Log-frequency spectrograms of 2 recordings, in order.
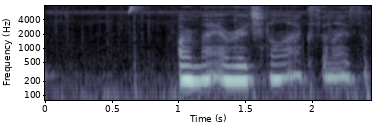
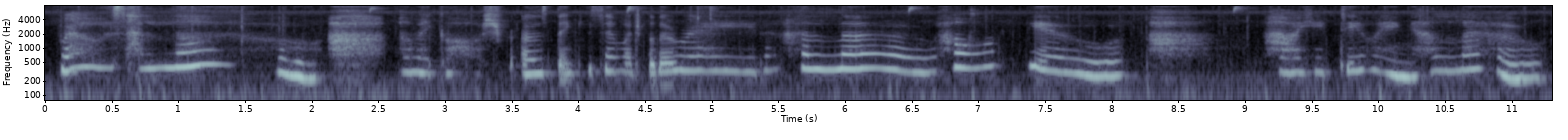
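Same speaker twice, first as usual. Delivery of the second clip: delighted greeting; 6 semitones higher, 3 dB quieter than usual. Real, not acted. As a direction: welcome friends in a high, gushing lilt. Streamer greets an incoming raid.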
